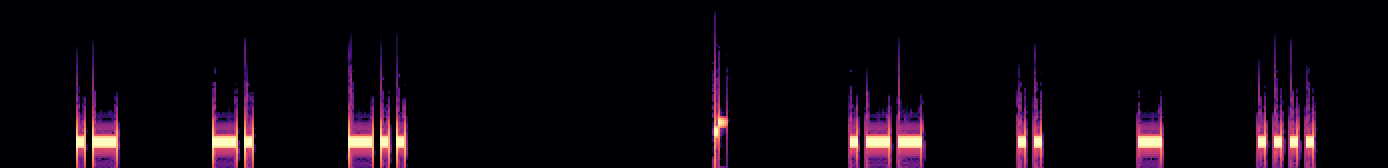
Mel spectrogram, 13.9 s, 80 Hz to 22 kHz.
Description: Morse code, heard as a keyed tone, about 15 wpm, spaced as for 7 wpm, 700 Hz. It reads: AND WITH
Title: 4x Character Spacing - Top 200 Words - 15wpm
